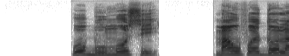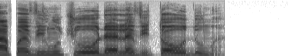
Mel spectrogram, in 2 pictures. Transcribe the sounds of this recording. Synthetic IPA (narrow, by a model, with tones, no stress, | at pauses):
wo˦bu˨mo˦sḛ˨ | mã˦wu˦ɸɛ˦d̪ɔ˨la˦ɸɛ˦vi˨ŋũ˦t͡ʃu˦wo˦ɖɛ˦lɛ˦vi˨t̪ɔ˦wo˦d̪o̰˨mɛ̰̃˨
